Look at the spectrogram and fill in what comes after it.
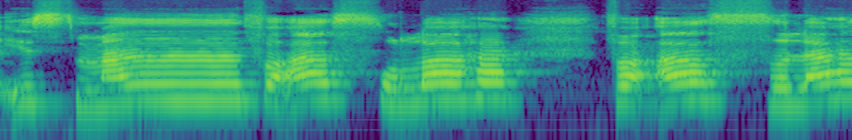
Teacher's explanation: سواد مستعلیہ پور پڑھیں گے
